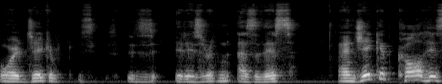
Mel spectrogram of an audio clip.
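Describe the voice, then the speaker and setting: A man speaks at a moderate pace in a fairly high-pitched, somewhat breathy voice. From Quebec, Canada. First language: French. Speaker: lay Bible teacher. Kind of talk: religious exposition monologue. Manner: halting, with many fillers and repeats.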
